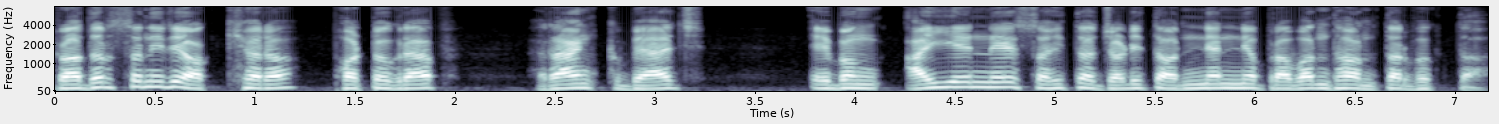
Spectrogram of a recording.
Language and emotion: Odia, neutral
